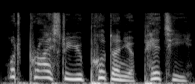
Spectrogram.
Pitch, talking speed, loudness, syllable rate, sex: 240 Hz, 245 wpm, -16 LUFS, 5.7 syllables/s, female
